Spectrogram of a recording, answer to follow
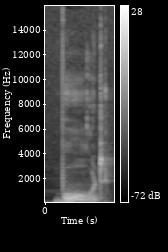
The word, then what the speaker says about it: bored: pronounced bored ward i'm bored i'm so bored what you do here you don't pronounce this letter and the stress is on the first syllable and this is a long o sound bored bored this is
